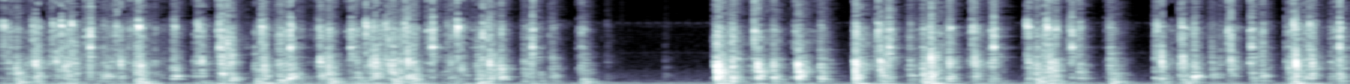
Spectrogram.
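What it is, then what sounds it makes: Mechanical keyboard with PBT plastic keycaps. Fingertips type quickly on a mechanical keyboard with clicky green switches and PBT plastic keycaps, giving a dense run of sharp, bright clicks with little low end. The typing pauses briefly near the middle, then resumes at the same fast pace.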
